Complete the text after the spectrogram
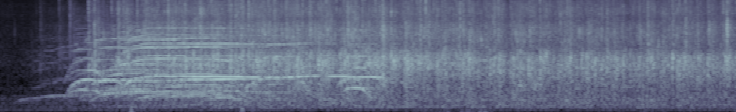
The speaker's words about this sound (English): another huge round of applause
